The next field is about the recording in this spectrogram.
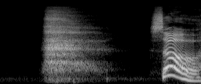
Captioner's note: sigh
